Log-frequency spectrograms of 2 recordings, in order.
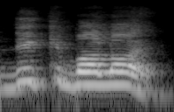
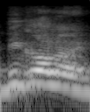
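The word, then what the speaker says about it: দিগ্বলয়: পরেরটা দিক বলয়, দিক বলয় ব উচ্চারণ হবে, দিগলয় না। অনেকে ভুল উচ্চারণ করে দিগলয়, দিগ্গলয়। নো, বফলার উচ্চারণ হবে দিক বলয়।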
